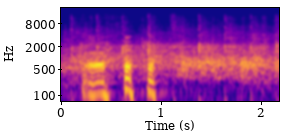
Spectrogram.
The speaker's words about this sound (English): So that applause goes to the Lord and to her.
